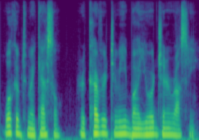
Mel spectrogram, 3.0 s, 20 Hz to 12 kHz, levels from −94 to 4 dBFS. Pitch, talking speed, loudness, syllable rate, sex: 115 Hz, 200 wpm, -19 LUFS, 7.7 syllables/s, male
